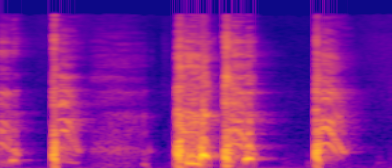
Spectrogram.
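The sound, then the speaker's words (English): A loud coughing fit: a sharp cough, a brief raspy pause, then two quick harsh coughs in a row and one final cough, with no talking. “Hold on, I got a cough.”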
